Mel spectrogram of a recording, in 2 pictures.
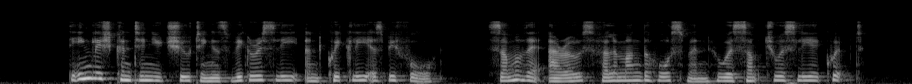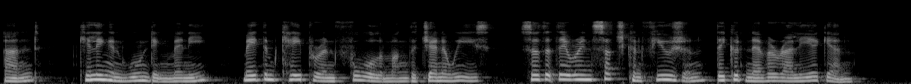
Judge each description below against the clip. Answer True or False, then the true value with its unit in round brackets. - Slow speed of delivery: False (155 wpm)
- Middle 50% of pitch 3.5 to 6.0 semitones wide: True (4.0 semitones)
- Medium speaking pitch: True (180 Hz)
